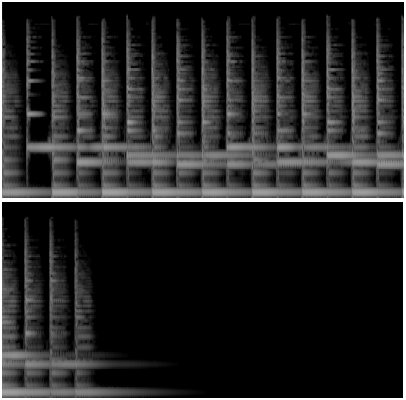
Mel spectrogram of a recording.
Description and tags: an cartoonist sound of a clock.made in ableton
